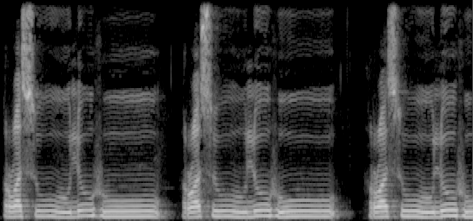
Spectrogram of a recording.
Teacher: ہا پر الٹا پیش ہے، اس کو ہم واو مدہ کی طرح 2 حرکات کھینچ کر پڑھیں گے۔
